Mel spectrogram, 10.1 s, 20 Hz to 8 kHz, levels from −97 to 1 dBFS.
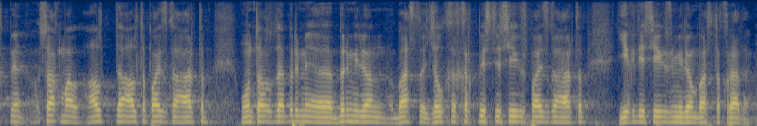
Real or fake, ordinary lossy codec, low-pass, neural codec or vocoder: real; none; none; none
